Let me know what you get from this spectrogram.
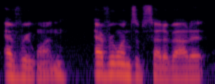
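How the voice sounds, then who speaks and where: A man's voice: mid-range voice, fairly even intonation, fast, gravelly. A man arguing informally in a firm, emphatic, accusatory way. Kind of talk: informal argument.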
